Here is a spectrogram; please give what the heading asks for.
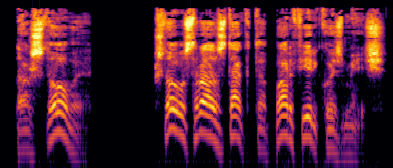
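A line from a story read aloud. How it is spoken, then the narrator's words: Fawning, ingratiating voice. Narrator (Russian): Совсем другим заискивающим голосом отозвался Сиплый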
